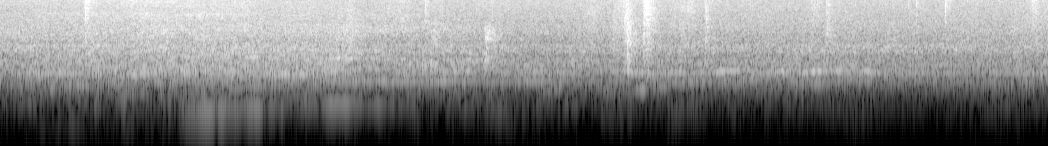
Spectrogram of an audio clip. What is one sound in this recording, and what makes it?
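A small fire crackles and pops softly.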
